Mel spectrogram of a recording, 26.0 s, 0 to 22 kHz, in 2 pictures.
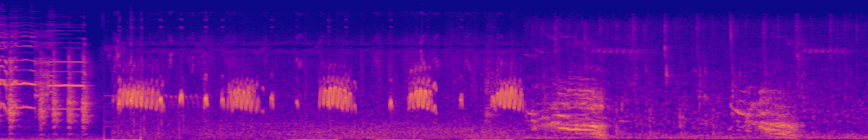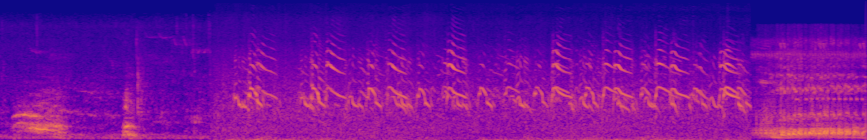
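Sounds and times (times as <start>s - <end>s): flock of birds calling: 0.0s - 2.3s, 16.2s - 24.4s
animal calls falling in pitch: 16.2s - 24.3s.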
